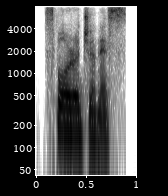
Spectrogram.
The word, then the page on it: Sporogenous: Indian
